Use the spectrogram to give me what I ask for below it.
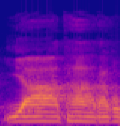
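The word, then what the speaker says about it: ידע: 히브리어에서 알다라는 동사로 쓰인 단어는 어떻게 발음하냐면 야다라고 발음합니다.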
